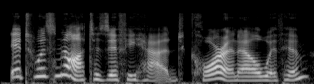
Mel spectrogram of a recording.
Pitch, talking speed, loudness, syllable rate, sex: 240 Hz, 190 wpm, -19 LUFS, 4.2 syllables/s, female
